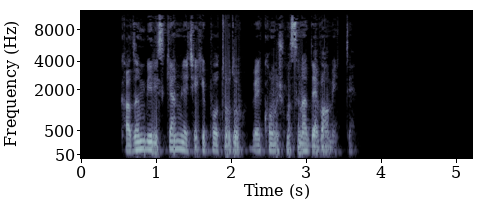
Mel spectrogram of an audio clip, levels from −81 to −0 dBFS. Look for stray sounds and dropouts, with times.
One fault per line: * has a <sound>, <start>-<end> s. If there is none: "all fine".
all fine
